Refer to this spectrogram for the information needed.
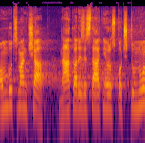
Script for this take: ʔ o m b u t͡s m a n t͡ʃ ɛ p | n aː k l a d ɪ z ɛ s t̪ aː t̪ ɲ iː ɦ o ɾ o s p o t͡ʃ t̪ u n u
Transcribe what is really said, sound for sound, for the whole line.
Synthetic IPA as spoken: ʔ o m b u t͡s m a n t͡ʃ a p | n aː k l a d ɪ z ɛ s t̪ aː t̪ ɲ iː ɦ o ɾ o s p o t͡ʃ t̪ u n u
